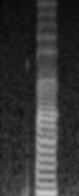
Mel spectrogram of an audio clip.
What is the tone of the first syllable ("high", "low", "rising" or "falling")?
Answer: high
